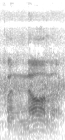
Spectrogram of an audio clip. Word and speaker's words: banana: Do you remember where the stress is? It's on the 2nd syllable. Banana.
